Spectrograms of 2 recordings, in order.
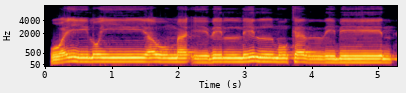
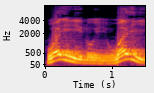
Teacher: huruf layin dibaca dengan dengan tanpa hentakan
